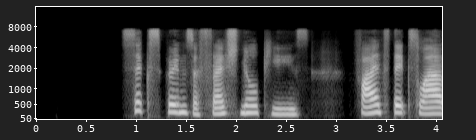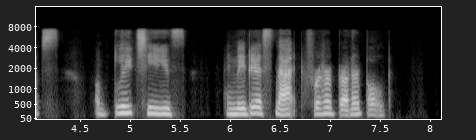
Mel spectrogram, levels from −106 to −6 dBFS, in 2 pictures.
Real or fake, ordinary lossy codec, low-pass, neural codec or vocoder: fake; none; 7.2 kHz; codec, 16 kHz, 0.5 kbps, FreqCodec, larger model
